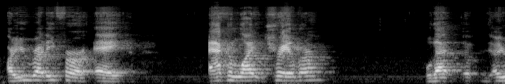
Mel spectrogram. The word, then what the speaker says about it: acolyte: our the acolyte uh I couldnot pronounce the word correctly for like the first couple like once the show came out I wanted to call it the ulti every time and finally uh like it got through to me that it's actually called the acolyte so thank God that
